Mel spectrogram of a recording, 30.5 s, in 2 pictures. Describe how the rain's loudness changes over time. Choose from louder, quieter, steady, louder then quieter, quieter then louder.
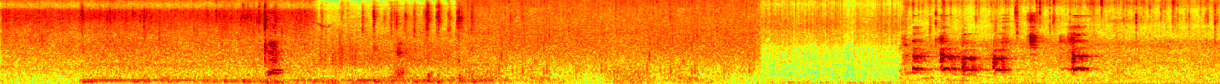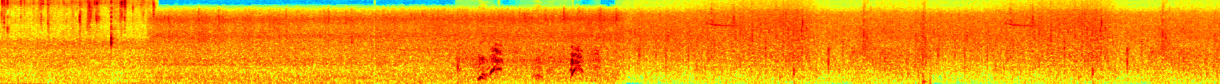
steady.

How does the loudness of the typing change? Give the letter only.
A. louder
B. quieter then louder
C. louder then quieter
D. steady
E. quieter
D.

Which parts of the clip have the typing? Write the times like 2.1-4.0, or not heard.
0.9-6.5.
